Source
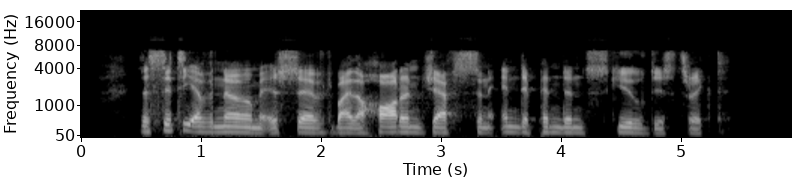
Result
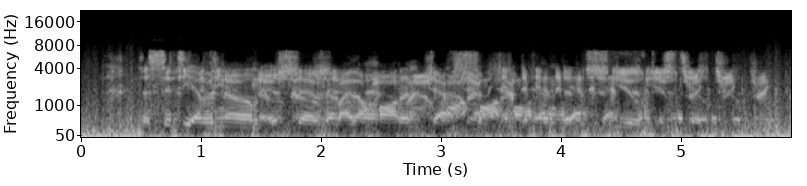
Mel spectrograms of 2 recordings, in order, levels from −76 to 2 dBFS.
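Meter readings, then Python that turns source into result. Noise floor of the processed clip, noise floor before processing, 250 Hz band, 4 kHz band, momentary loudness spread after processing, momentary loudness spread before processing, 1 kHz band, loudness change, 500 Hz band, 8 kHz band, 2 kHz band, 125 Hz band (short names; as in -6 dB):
-25 dBFS, -84 dBFS, +0.5 dB, +4.5 dB, 3 LU, 9 LU, +3.5 dB, +4.0 dB, +4.0 dB, +2.5 dB, +5.5 dB, +10.5 dB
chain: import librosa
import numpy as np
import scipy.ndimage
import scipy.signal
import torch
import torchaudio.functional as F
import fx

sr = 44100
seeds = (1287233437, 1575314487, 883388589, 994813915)

p1 = scipy.signal.sosfilt(scipy.signal.butter(4, 400.0, 'highpass', fs=sr, output='sos'), x)
p2 = fx.peak_eq(p1, sr, hz=740.0, db=4.0, octaves=2.2)
p3 = fx.dmg_noise_colour(p2, sr, seeds[0], colour='brown', level_db=-41.0)
p4 = fx.air_absorb(p3, sr, metres=98.0)
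p5 = p4 + fx.echo_stepped(p4, sr, ms=280, hz=2600.0, octaves=-0.7, feedback_pct=70, wet_db=-3, dry=0)
p6 = fx.env_flatten(p5, sr, amount_pct=100)
y = F.gain(torch.from_numpy(p6), -8.0).numpy()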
